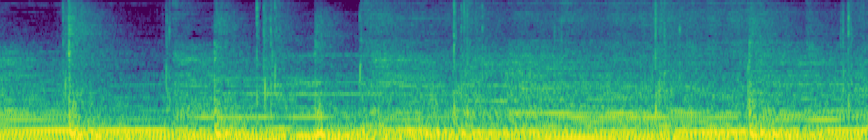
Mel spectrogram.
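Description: Live rock band playing, recorded from among the crowd: drums, bass guitar and electric guitar, with a strong steady bass and regular drum hits.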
